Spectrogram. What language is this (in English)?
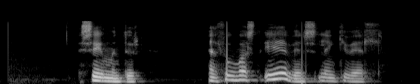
Icelandic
